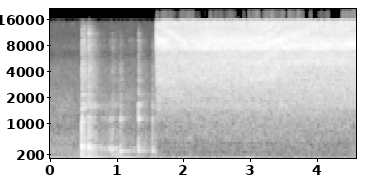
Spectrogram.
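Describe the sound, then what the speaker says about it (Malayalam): A pressure cooker cooking tapioca with green chilli and salt gives a few short sputtering bursts, then bursts into a loud, steady, high steam hiss that holds to the end with no talking. "മൂന്ന് വിസിലടിക്കുന്നുണ്ട് കേട്ടോ."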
